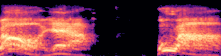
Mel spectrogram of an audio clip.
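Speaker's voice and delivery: loud, booming, belted-out exclamation. Showing how an actor started talking in every movie: Al Pacino impression. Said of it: "He started talking like this in every movie".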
